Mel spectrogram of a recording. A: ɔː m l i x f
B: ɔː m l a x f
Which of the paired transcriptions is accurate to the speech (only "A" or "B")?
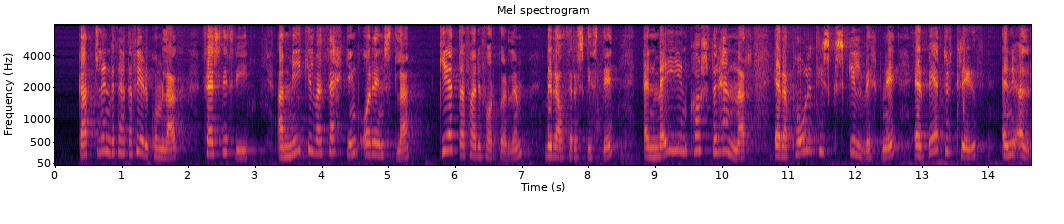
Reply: B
